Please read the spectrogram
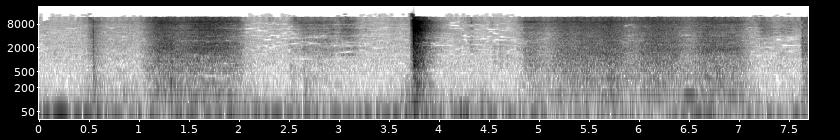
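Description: A spirit level being slid and turned on an aluminium 3D-printer bed plate: two stretches of rubbing and scraping, with one sharp knock a little under four seconds in.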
